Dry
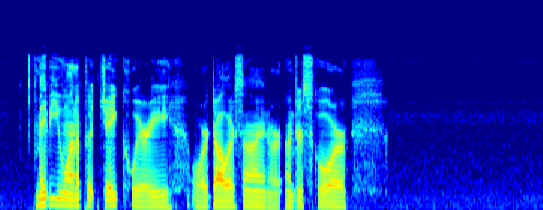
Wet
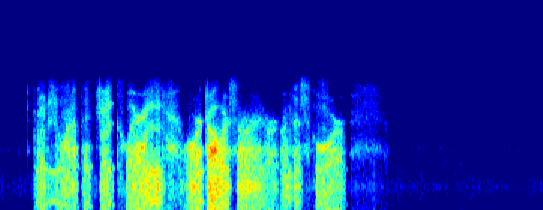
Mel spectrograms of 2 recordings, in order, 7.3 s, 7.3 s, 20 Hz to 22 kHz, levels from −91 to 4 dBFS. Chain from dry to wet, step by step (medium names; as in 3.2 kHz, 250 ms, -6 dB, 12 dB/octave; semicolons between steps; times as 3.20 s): Doppler pass-by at 2.43 s, 15 m/s, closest 6.2 m; resonant low shelf 130 Hz -10.5 dB, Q 3; on a send at -7 dB: reverberation, pre-delay 3 ms; on the sum: LPC vocoder at 8 kHz whisper; ring modulator 470 Hz; peaking EQ 1.2 kHz +14 dB 0.33 oct; trim +4.5 dB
